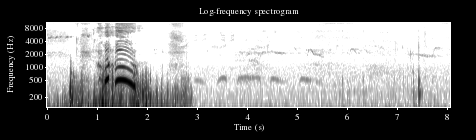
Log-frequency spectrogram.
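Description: Wind buffeting the phone's microphone, with one short voiced sound in the middle of it; it stops suddenly about three seconds in. Then faint birdsong: a run of soft, low, repeated notes followed by a few higher chirps.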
